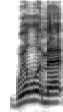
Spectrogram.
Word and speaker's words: Willamette: He owns and operates a small vineyard and winery in the Willamette Valley in Oregon.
